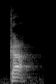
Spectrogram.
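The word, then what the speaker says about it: か: Ka. How to pronounce ka? Ka is just the K sound plus a, making a ka sound. It's pronounced like ka in karma.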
